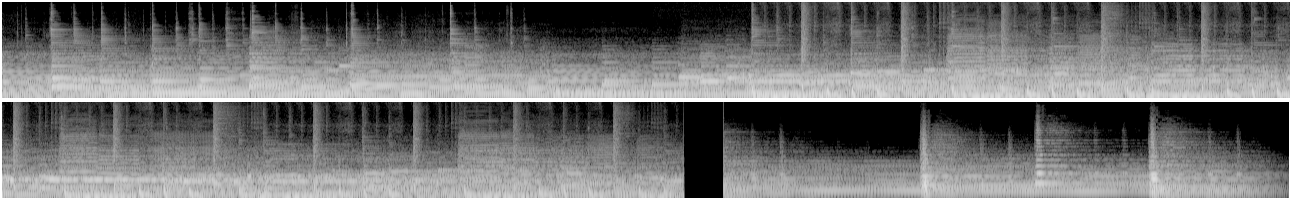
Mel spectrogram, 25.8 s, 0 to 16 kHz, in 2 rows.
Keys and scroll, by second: 15.6 v.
